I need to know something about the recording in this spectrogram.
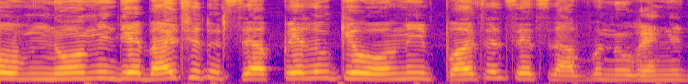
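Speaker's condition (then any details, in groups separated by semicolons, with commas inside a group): Paralysis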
